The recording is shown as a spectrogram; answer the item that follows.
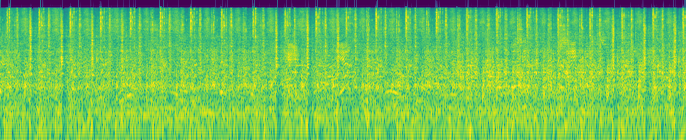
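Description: Vintage single-cylinder stationary engine running steadily, with a continual fine clicking from its mechanism.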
